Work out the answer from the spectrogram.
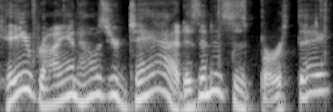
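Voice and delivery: high, bright friendly greeting; cheerful passerby. Retold or imitated. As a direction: voice the old acquaintance. Dad's old gymnast greets him.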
